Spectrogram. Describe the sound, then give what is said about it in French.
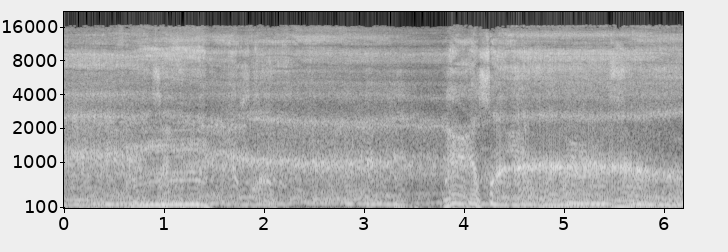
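Low, drawn-out guttural groaning from hungry people behind a window, like zombies moaning, rasping on continuously for several seconds over a dense background murmur, with a brief dip and a rising moan near the end. “les gens commencent à être affamés. Euh, certains, on dirait des, des zombies dans Walking Dead. Écoutez.”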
